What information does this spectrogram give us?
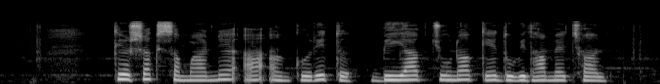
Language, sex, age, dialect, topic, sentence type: Maithili, female, 25-30, Southern/Standard, agriculture, statement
